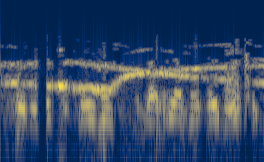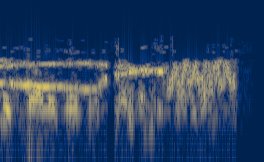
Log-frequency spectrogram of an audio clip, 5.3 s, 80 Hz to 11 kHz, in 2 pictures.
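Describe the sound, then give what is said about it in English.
The siren of a Denver emergency unit wails steadily beneath a man's voice on a narrow, crackly radio channel, its rising and falling tone nearly swamping the speech before the transmission cuts off. “Denver Attack 37, I could not hear you over your sirens.”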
